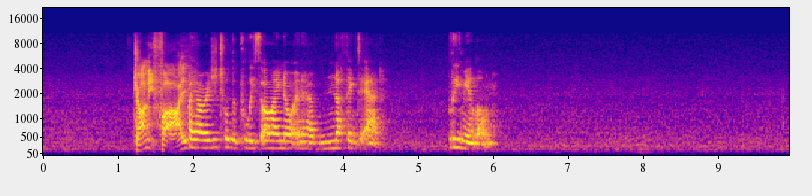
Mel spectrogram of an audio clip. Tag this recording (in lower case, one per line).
speech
